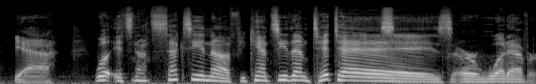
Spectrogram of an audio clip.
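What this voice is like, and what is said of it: Sarcastic delivery. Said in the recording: “I'm saying that sarcastically.”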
